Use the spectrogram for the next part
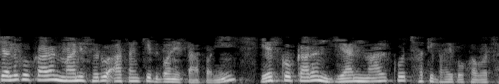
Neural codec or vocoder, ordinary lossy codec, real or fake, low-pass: codec, 16 kHz, 8 kbps, FreqCodec, smaller model; MP3, 16 kbps; fake; 3.6 kHz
